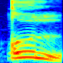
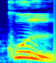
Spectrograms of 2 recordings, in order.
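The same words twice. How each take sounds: First: "কুল" with q from the tongue root; correct qaf. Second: "কুল" with a plain front k; wrong pronunciation. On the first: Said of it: "জিহ্বার গোড়া থেকে উচ্চারণ". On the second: Teacher showing the common mistake, "কুল" with plain k. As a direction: say "কুল" with an ordinary k sound. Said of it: "সম্পূর্ণ ভুল". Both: Shown as a demonstration.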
